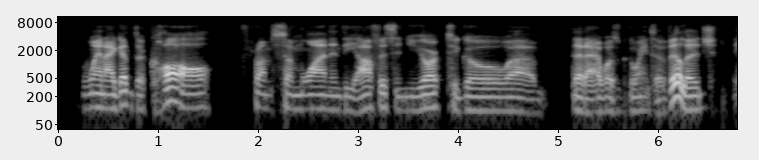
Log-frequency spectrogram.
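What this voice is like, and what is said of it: Non-native English accent. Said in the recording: “it's probably obvious even today by my accent, English is not my first language”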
